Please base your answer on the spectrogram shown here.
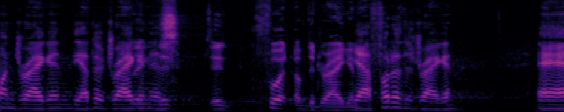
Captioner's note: stutter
